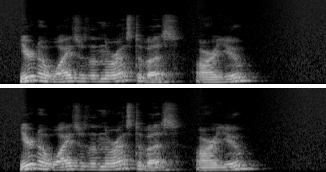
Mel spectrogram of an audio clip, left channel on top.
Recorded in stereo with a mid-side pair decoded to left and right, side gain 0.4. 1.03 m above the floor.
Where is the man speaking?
Straight ahead, 0.8 m.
